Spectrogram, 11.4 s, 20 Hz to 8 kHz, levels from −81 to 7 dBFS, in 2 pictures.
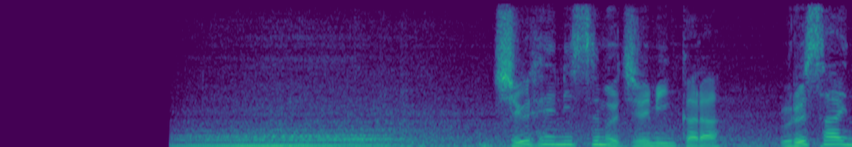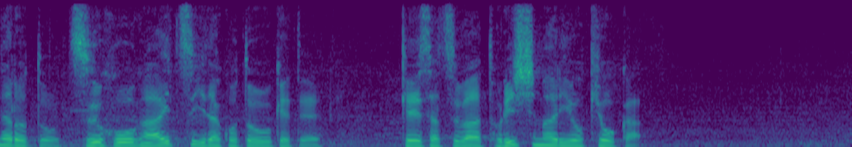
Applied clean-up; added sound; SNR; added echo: none; none; none; none.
